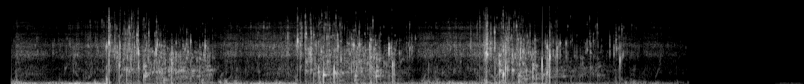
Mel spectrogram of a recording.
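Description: Water splashing and sloshing, with irregular sharp splashes through it, fading out near the end.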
